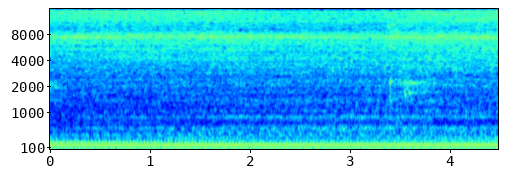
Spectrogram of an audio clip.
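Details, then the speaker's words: Mitsubishi Eclipse 3.0 V6 (6G72), first start after timing belt, water pump and tensioner replacement, idling while warming to burp air from the coolant: steady, even idle with no misses or knocks. An initial stumble is suspected to be air in the fuel line from sitting. Normal idle. "okay it's probably it was an air pocket in the fuel line because it's been sitting for a while"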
